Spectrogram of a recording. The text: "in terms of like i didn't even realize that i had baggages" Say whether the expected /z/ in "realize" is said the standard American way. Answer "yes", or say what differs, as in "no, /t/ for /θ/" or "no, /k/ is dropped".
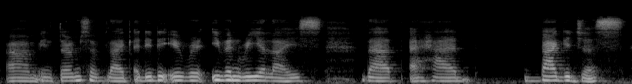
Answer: no, /s/ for /z/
